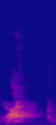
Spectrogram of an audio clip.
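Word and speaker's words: drought: ये ड्रॉट है pronunciation pronunciation of this word is ड्रॉट र इज डी आर ए यूजी एच T draft check the meaning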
